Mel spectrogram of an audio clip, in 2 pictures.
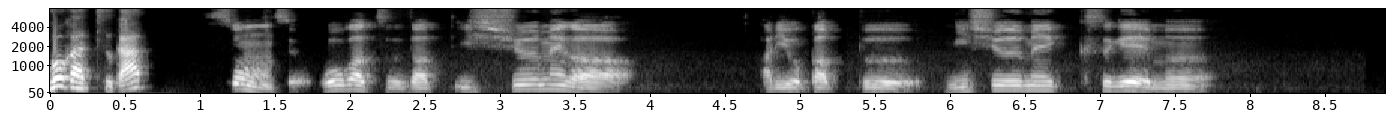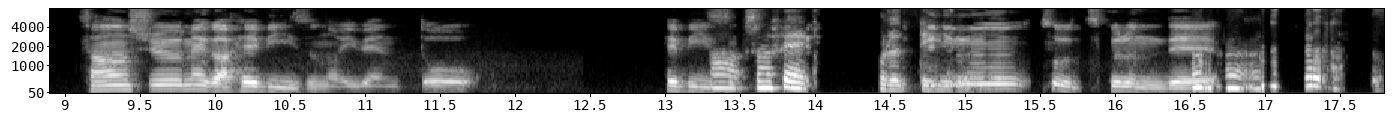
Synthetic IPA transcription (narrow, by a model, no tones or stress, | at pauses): ɡo̞ɡat͡sɨɡa | so̞ːnãsɨjo̞̰ɡo̞ɡat͡sɨd̪at̪iɕːɨːme̞ɡa | a̰ɾʲio̞kapːɯ̟ɲ̟iɕɨːme̞ːkːɯ̥sɨɡe̞ːmɯ̟ | sãɰ̃ɕɨːme̞ɡahe̞bʲiːzɨno̞ibẽ̞nt̪o̞ | he̞bʲiːaːso̞noɸeː | kɯ̟ɾɯ̟t̪ːeiɯsot͡sɨ̥kɯ̟ɾɯ̟̃nd̪e̞ɯ̃ɯ̃ɴɯ̃a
